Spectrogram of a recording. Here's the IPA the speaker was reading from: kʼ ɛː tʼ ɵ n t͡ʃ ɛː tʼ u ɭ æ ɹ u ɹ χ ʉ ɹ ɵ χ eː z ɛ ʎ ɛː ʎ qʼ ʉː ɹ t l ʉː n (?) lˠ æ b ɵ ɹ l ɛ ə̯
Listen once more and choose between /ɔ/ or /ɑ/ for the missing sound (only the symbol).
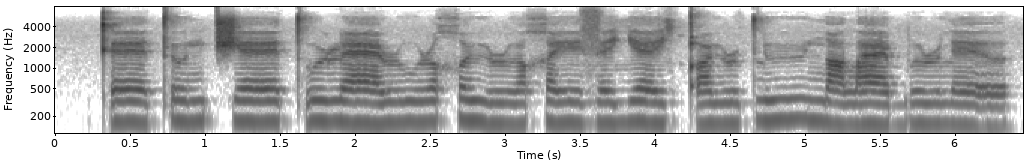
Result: ɑ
